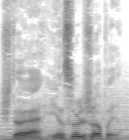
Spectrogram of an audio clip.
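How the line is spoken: Snorting. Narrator (Russian): хмыкнул морпех

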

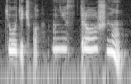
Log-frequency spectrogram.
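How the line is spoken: Whimpering. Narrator (Russian): заскулила Сашка

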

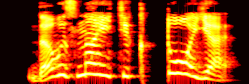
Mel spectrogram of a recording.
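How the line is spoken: Shrill squeal. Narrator (Russian): взвизгнул

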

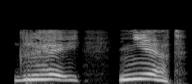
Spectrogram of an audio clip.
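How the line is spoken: Sobbing. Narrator (Russian): всхлипнула она

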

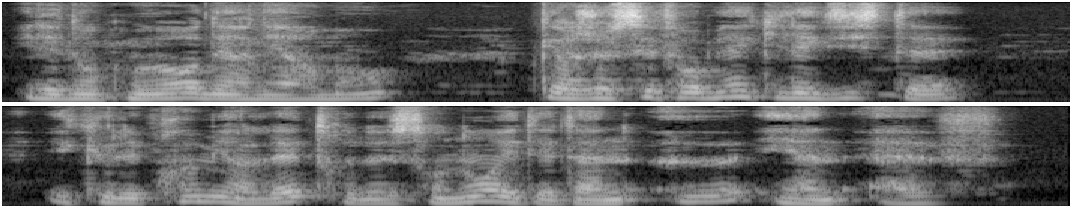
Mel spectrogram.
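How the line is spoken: Exclaiming. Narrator (French): s'écria Emma

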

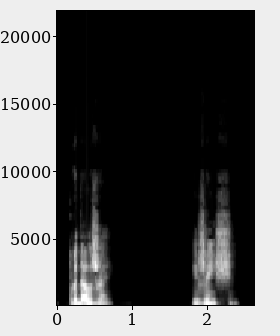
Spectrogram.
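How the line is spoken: Calm. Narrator (Russian): спокойно сказала Таис

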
